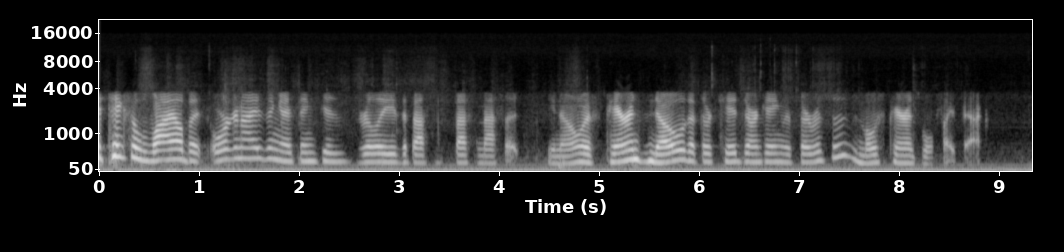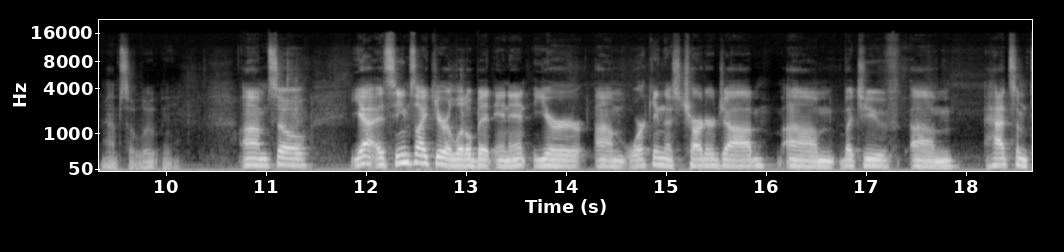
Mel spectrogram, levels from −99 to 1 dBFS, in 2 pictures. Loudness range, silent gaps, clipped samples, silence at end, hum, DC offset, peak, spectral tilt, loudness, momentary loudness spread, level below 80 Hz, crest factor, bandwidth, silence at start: 12 LU; none; under 0.1%; 0 s; none; 1%; -2 dBFS; -6 dB/octave; -19 LUFS; 17 LU; -46 dBFS; 18 dB; 14.5 kHz; 0 s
